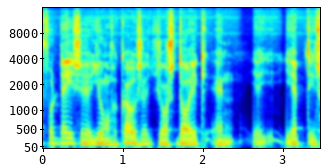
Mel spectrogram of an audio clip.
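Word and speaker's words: Doig: Zeg ik het goed? Ik denk dat je een Schotse uitspraak toch? Ja, Doik.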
